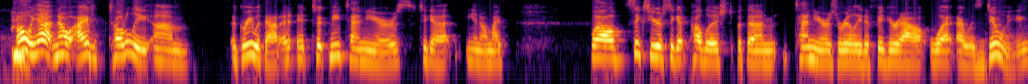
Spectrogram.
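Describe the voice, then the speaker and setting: On a very clean recording with a silent background, a woman speaks in a normal speaking voice at medium pitch, fairly slow pace, and with lively intonation. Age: 60s. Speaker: author. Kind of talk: casual live panel chat. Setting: live video stream.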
